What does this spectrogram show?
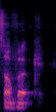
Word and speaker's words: Southwark: But the Southwark newspaper is, pronounced Southwark.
